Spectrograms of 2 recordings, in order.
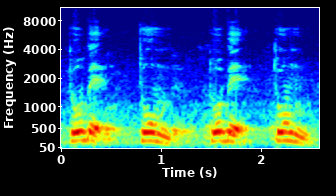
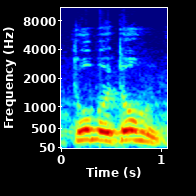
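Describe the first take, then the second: First: تبتم slow, with a short kasra-like ب; slow correct form. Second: تبتم with a rounded u on the ب; wrong, louder. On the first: Teacher giving the correction, slow. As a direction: stretch تبتم slowly the right way. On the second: Teacher imitating the error, louder. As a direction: hit تبتم as the mistaken form. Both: Shown as a demonstration. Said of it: "مش تبتم".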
